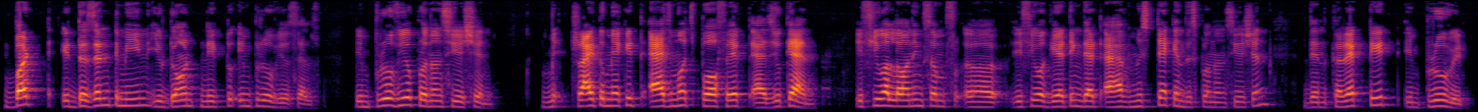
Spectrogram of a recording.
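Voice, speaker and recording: Tutor type: low-voiced woman with an Indian accent, earnest and advising, restarts a lot. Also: normal speed, mellow. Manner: earnest, advising, frequent self-corrections. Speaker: English tutor. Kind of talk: instructional talk to camera.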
